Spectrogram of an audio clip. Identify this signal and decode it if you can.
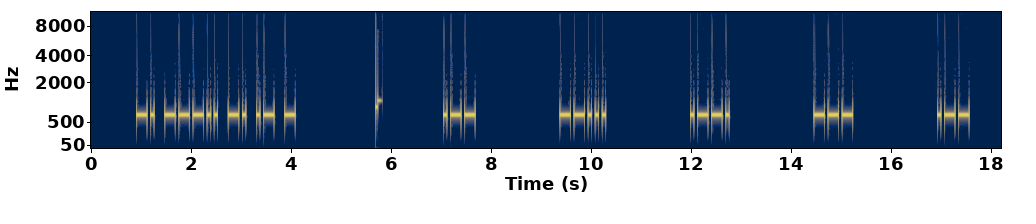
Morse code, heard as a keyed tone, about 17 wpm, spaced as for 7 wpm, 700 Hz. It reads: N8NAT W7POW
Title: USA Call Signs - 8x Character Spacing - 17wpm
